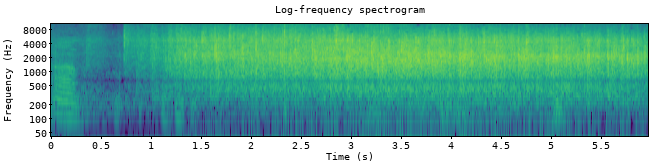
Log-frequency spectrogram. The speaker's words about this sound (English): Yes, hopefully you give both sides the right amount of applause, because I'm very sensitive to what happens here.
